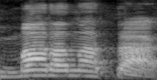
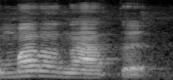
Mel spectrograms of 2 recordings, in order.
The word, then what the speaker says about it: Maranata: E Maranatá, como dizemos nós católicos, ou Maranata, com a tônica na penúltima sílaba, como dizem nossos irmãos separados, os protestantes. Não importa a pronúncia.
